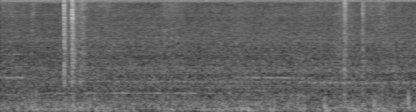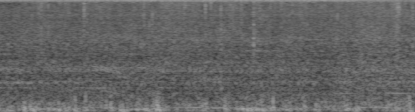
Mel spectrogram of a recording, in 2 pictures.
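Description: Steady low rumble of workshop background noise with a faint high whine, and two light sharp clicks, about a second and three and a half seconds in, as metal parts are handled.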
